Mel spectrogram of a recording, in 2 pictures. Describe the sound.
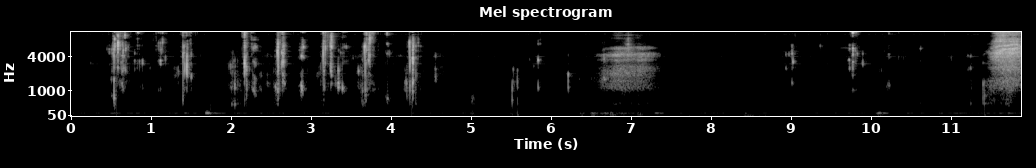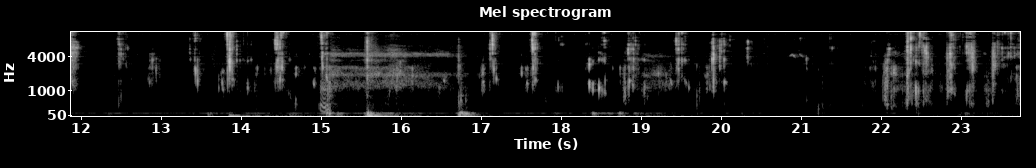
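Crunchy chewing and biting of snack noodles, with many quick crisp bites and soft mouth clicks in a steady, uneven rhythm. The sound is faint overall and there is no talking.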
